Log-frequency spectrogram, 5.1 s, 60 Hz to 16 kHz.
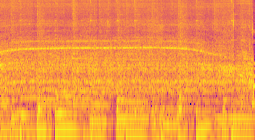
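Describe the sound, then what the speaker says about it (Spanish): A Janome 3016 sewing machine winds thread onto its bobbin, its motor whirring loudly and steadily, the pitch stepping up and down as the foot pedal is pressed, with no one talking. "Comenzá a apretar el pedal con tu pie para que cargue"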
